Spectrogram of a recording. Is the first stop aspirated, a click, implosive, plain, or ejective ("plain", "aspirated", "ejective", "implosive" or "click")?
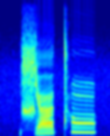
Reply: aspirated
